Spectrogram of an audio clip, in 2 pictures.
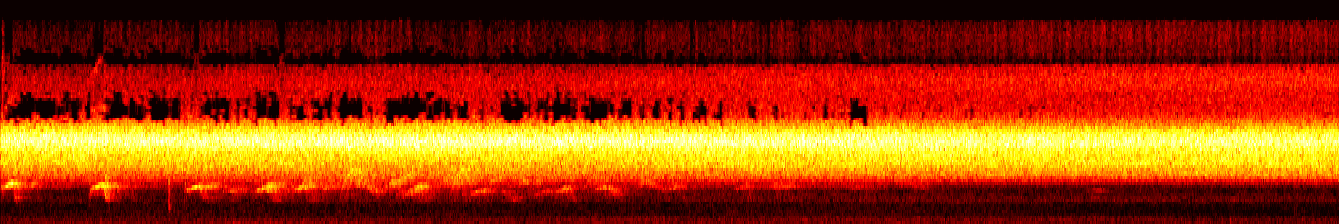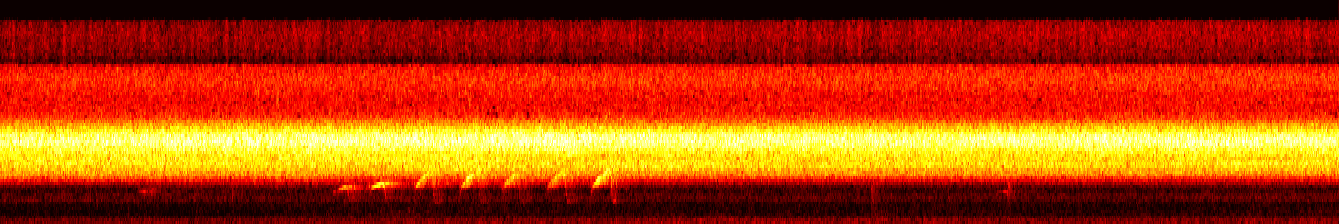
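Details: Cicadas in summer in Japan: a dense, unbroken high-pitched buzzing drone holds steady throughout, with scattered short bird-like chirps in the first seconds and again near the middle.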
